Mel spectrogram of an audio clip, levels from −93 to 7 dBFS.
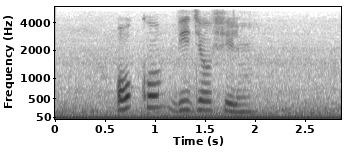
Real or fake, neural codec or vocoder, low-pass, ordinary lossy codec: real; none; 5.4 kHz; AAC, 48 kbps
